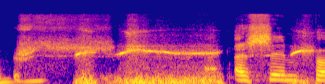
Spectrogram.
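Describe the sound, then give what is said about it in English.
A loud wolf whistle from a person: a long sustained note followed by a shorter second one, over a low background rumble. “A simple wolf whistle.”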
